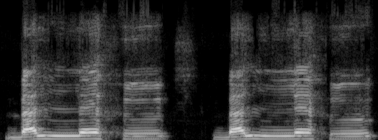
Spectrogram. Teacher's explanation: tek bir harf gibi okuyacaksın ve şeddeli gibi okuyacaksın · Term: idğam misl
